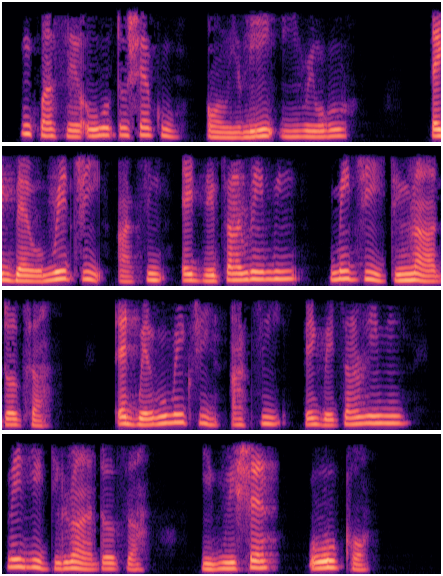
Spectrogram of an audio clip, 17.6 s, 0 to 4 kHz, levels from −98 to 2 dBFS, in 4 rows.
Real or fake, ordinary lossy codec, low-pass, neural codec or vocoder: fake; AAC, 24 kbps; 3.6 kHz; autoencoder, 44.1 kHz, a latent of 192 numbers a frame, MeloTTS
